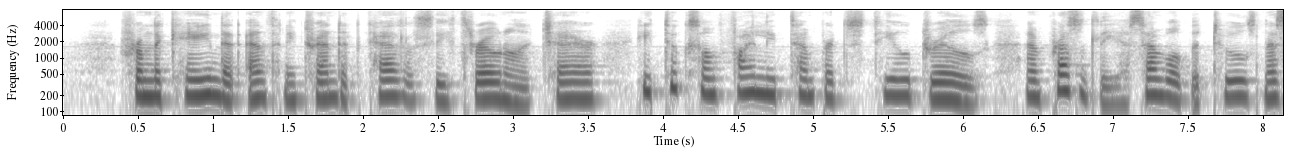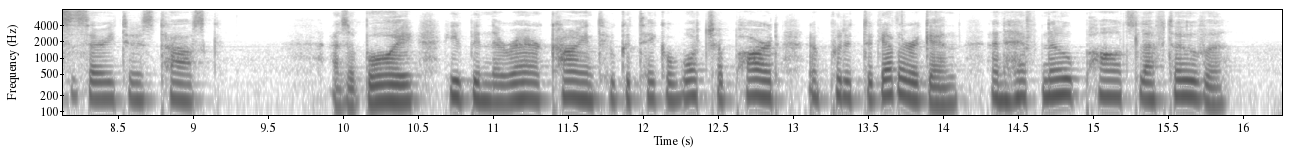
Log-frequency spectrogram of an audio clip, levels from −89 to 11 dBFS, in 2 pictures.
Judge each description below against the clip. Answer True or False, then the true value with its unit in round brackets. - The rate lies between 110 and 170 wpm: False (200 wpm)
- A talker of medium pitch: True (180 Hz)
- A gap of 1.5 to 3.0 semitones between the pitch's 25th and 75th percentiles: True (2.4 semitones)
